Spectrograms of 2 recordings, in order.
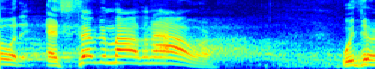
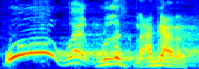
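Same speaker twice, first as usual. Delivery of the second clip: ordinary talk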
